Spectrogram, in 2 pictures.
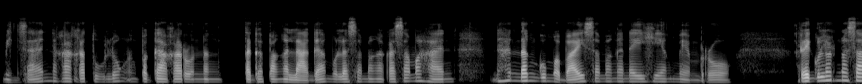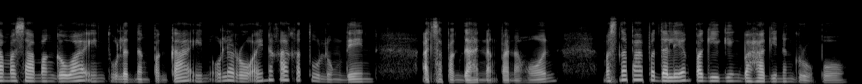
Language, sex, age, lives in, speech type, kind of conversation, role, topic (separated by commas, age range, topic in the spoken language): Filipino, male, 40-44, Philippines, read, expert-assistant, expert, Ano ang puwedeng gawin kapag nahihirapan kang magkaintindihan sa trabaho dahil sa iba’t ibang kultura dulot ng globalisasyon?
